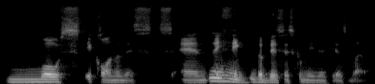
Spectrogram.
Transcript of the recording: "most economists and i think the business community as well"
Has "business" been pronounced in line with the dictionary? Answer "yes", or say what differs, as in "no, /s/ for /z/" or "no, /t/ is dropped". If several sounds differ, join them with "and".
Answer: yes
